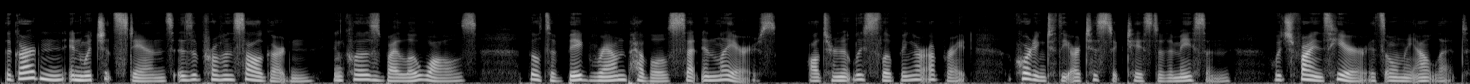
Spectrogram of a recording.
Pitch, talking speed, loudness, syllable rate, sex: 185 Hz, 165 wpm, -21 LUFS, 4.8 syllables/s, female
